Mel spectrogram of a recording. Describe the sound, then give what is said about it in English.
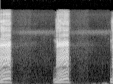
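A duck call blown while voicing the word "quit" through it gives loud, raspy quacks, three short bursts spaced about a second apart, alone, with a faint steady high whine lingering between them. “So I've got a call here, which is my number one go-to call, which I'll do nothing, no voice or anything through it. And now I'll do my quit with voice.”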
